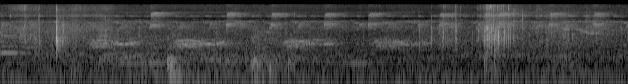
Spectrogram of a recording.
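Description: A bird calling in a short, even series of about five calls, roughly one and a half a second, with a couple of sharp knocks near the start and about five seconds in.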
